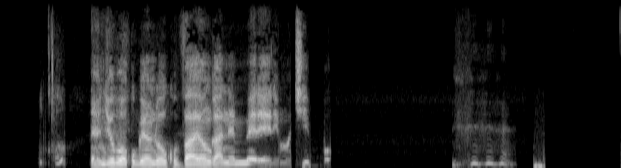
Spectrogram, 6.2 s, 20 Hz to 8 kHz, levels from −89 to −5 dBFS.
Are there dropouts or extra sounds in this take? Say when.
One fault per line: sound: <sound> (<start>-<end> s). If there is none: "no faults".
sound: laugh (4.5-5.2 s)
